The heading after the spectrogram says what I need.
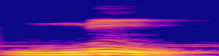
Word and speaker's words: knee: इसको कनी नहीं बोल सकते, हम डायरेक्ट बोलना है नी, KNEE, नी।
